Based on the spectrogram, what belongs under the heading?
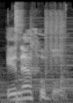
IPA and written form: ɪˈnɛfəbl (Ineffable)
